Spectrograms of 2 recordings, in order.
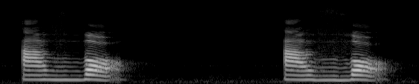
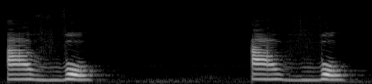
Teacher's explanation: vamos praticar as palavras avó com O aberto e avô com O fechado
